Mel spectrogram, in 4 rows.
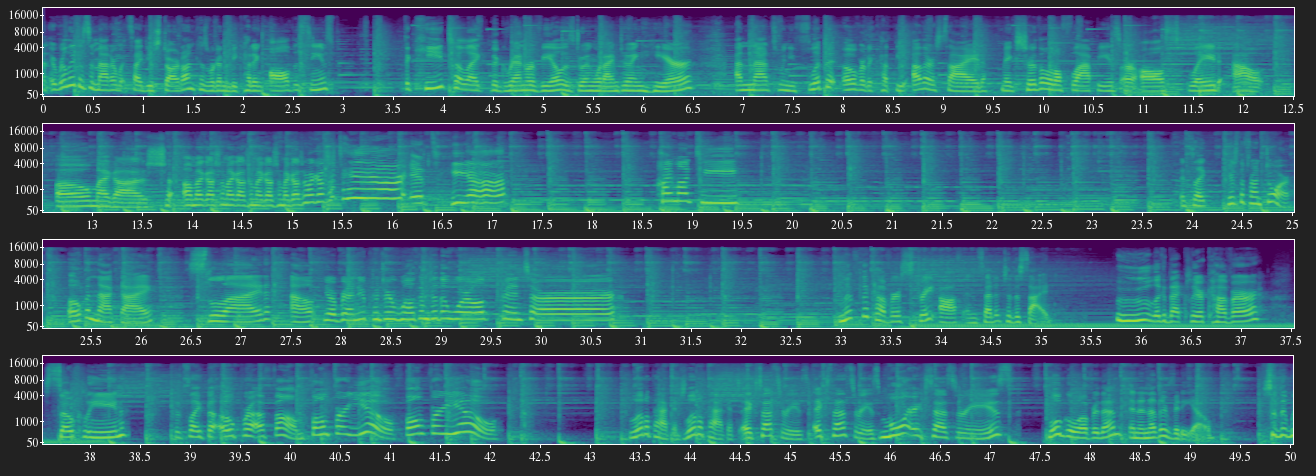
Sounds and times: Music: 0:00.0 - 0:50.0
Speech: 0:03.6 - 0:17.2, 0:18.7 - 0:19.5, 0:35.8 - 0:42.1, 0:43.4 - 0:50.0.

